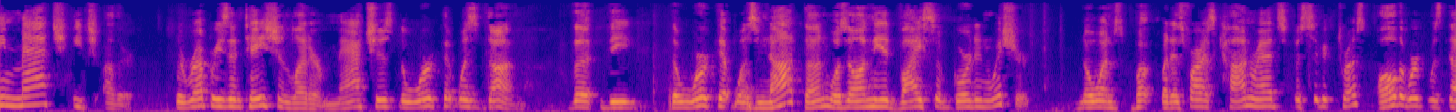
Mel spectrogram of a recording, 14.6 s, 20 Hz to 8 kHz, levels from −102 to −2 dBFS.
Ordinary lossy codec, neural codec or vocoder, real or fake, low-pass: MP3, 32 kbps; codec, 16 kHz, 4 kbps, X-Codec, WavLM features, trained on Multilingual LibriSpeech; fake; 7.2 kHz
